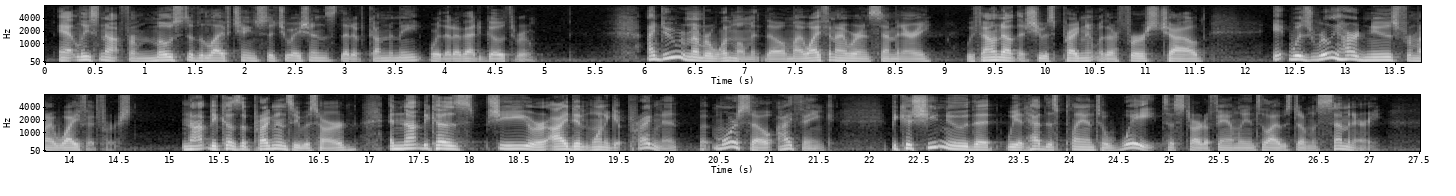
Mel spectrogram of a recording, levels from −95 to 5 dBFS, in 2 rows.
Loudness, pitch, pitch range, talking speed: -20 LUFS, 130 Hz, 110-155 Hz, 215 wpm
